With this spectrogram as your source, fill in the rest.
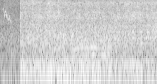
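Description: A truck engine rumbles as it drives along.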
